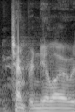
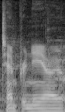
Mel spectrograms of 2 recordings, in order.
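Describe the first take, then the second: First: It is pronounced the Australian English way. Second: It is pronounced the Spanish way.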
